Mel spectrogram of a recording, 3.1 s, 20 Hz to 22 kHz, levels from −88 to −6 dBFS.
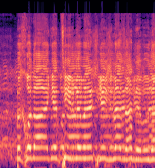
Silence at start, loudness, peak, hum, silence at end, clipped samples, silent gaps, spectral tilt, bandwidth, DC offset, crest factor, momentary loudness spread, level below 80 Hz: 0 s; -9 LUFS; 0 dBFS; none; 0 s; 0.2%; none; -2 dB/octave; 16.5 kHz; under 0.1%; 10 dB; 4 LU; -42 dBFS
